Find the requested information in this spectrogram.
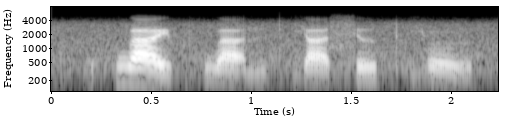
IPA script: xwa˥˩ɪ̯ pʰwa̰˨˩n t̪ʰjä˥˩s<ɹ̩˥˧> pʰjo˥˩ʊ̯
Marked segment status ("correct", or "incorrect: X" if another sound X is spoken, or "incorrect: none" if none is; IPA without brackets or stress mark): incorrect: ɹ̩˥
